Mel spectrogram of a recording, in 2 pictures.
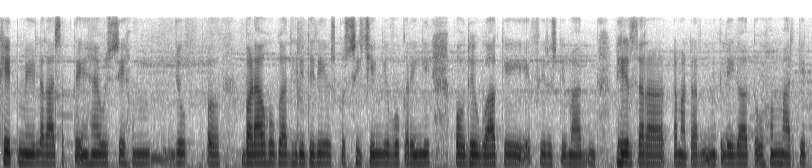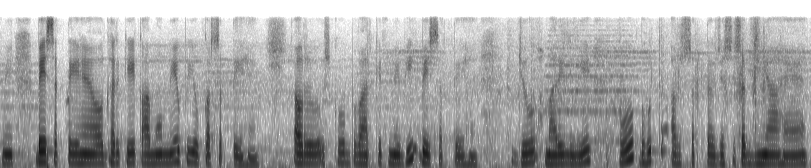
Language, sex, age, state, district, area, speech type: Hindi, female, 30-45, Uttar Pradesh, Mirzapur, rural, spontaneous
